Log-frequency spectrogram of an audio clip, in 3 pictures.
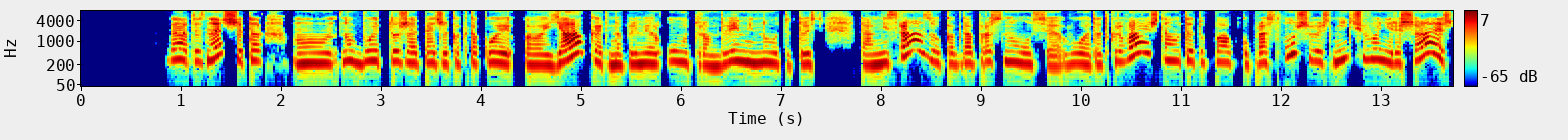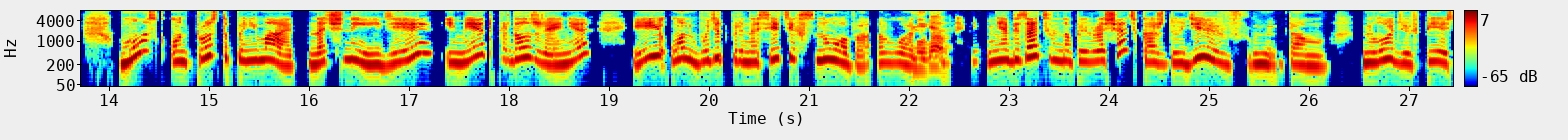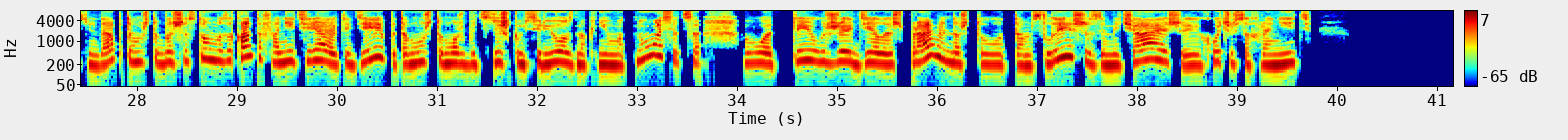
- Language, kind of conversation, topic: Russian, advice, Как мне выработать привычку ежедневно записывать идеи?
- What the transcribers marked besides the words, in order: none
